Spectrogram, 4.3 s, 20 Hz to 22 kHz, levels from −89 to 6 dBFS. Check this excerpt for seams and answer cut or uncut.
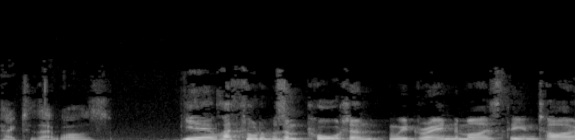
cut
